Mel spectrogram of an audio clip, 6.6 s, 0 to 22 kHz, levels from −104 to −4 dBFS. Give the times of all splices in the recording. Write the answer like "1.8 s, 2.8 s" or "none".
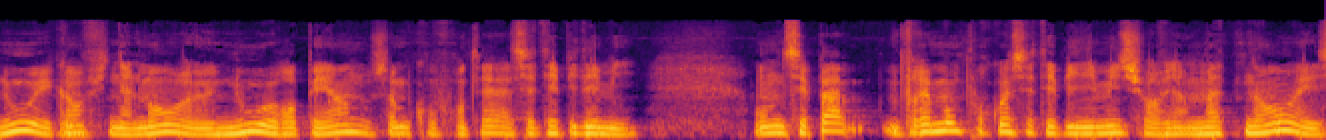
none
